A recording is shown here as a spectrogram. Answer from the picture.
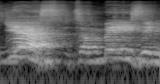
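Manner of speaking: loud, high, thrilled shout; cheering. Acted. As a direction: cheer in triumph. Player character cheers in dream.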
